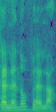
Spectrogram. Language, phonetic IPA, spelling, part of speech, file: Polish, [ˌtɛlɛ̃nɔˈvɛla], telenowela, noun, Pl-telenowela.ogg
